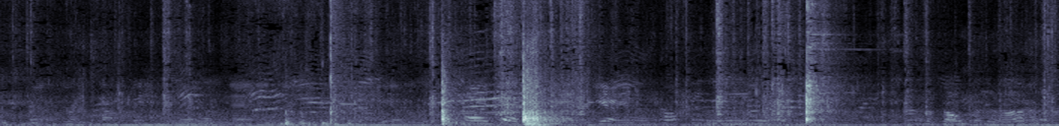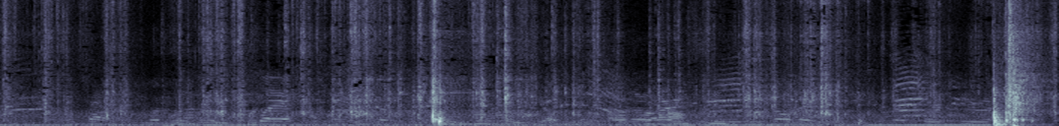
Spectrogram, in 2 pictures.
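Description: Practice swords striking shields and armour in sparring: sharp cracks at about three and three and a half seconds in, single strikes at about five and ten seconds, and a quick double strike near the end.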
